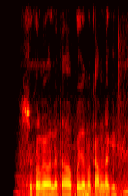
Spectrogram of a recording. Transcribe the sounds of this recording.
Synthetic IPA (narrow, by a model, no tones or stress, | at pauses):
sukʰəɾmeolet̪ɔpud͡ʒamekamlaɡi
